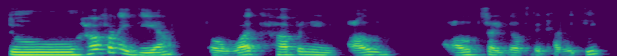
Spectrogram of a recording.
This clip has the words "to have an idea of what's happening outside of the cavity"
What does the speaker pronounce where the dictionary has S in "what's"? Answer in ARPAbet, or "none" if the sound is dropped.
none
